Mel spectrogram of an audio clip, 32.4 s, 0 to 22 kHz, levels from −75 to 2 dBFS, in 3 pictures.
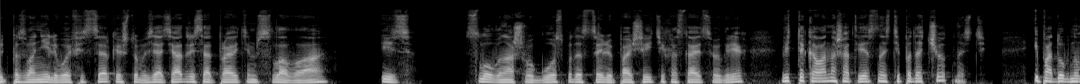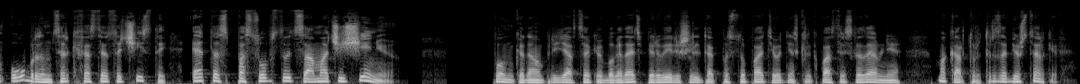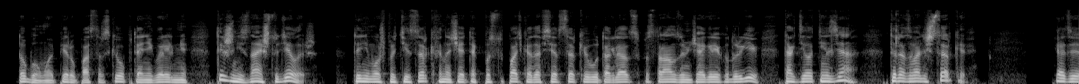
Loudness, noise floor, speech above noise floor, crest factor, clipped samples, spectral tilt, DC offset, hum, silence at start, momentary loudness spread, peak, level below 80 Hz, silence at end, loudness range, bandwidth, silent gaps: -20 LUFS; -66 dBFS; 47 dB; 16 dB; under 0.1%; -6 dB/octave; under 0.1%; none; 0 s; 6 LU; -4 dBFS; -44 dBFS; 0 s; 2 LU; 13.5 kHz; none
